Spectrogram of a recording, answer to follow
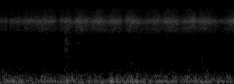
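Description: Eraser wiping chalk off a blackboard in steady strokes, a faint continuous rubbing.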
